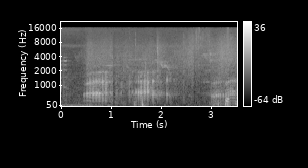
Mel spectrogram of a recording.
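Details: Black-and-white colobus alarm call played back to chimpanzees in a Ugandan forest: three short, harsh rasping bursts, the shorter call given against attacking chimpanzees, which set the chimpanzees off to hunt.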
